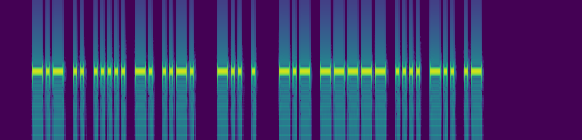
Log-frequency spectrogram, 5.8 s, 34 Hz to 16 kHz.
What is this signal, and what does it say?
Morse code, heard as a keyed tone, about 36 wpm, 700 Hz. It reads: KI5NF DE K0HDA
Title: USA Callsign DE Callsign - 5 Characters - 35wpm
